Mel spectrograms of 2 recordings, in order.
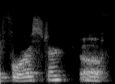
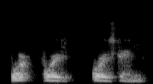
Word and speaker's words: Forster: Did you say Forester? Forster. Okay.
